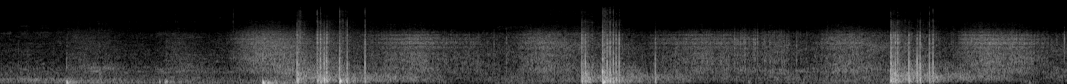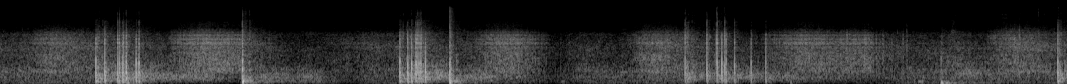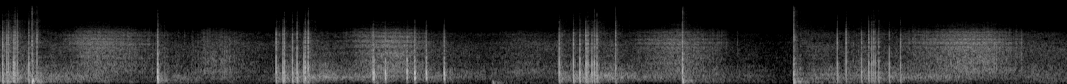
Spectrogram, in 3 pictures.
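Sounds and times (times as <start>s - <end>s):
firework hissing and crackling: 0.0s - 32.0s
firework bangs: 0.1s - 32.0s.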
